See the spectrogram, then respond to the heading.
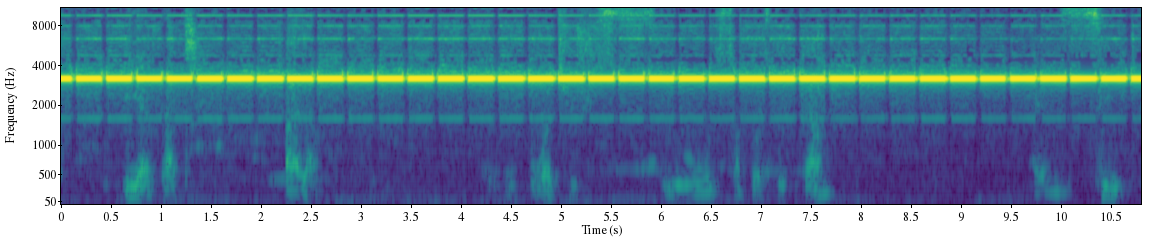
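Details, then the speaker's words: Standalone smoke detector tested with smoke: shrill high beep repeating fast and steady, about three a second, nonstop; it senses the smoke and alarms properly. "See, guys, it has already sensed it that there is a fire."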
